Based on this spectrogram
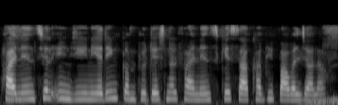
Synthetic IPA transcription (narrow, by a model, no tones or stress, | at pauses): fʰaːɪnɛ̃ːnsijəlɪ̃nd͡ʒiːnijəɾɪ̃ŋɡkɐ̃mpjuːʈeːʃnəlpʰaːɪnɛ̃ːnskesaːkʰabʱipaːʋəld͡ʒaːlaː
